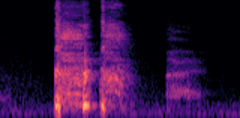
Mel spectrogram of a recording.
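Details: Adult male speaker on a live broadcast, who says his throat is already bothering him, coughs: two or three harsh, quick coughs in a burst, then a brief throat sound.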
